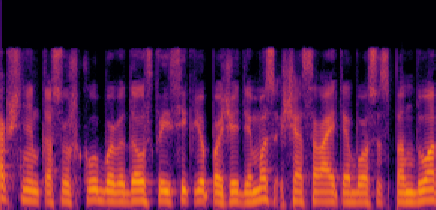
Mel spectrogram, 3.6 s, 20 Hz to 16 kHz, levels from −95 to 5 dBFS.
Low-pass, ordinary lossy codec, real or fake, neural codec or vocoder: 7.2 kHz; AAC, 64 kbps; fake; codec, 16 kHz, 2 kbps, X-Codec, HuBERT features, trained on balanced general audio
